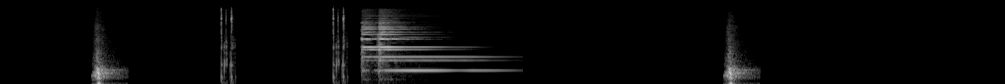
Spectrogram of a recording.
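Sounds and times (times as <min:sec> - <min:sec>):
bell chime ding: 0:03.6 - 0:05.2.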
